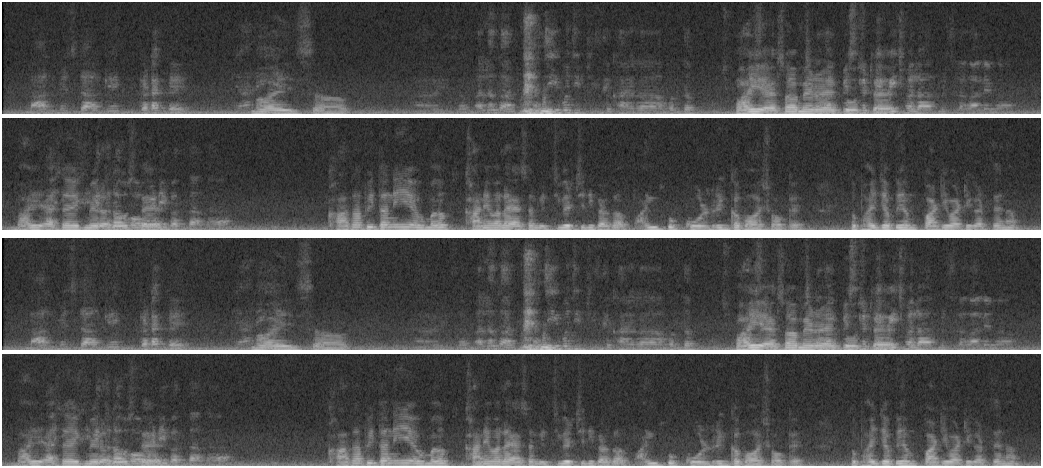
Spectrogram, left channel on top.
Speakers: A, in the centre; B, on the left (about 85°).
A: लाल मिर्च डाल के गटक गए क्या है
B: भाई
A: ये
B: साहब
A: भाई साहब अलग आदमी
B: <clears throat>
A: अजीब अजीब चीजें खाएगा मतलब कुछ भी
B: भाई
A: बिस्किट
B: ऐसा
A: में कुछ
B: मेरा
A: लगा
B: एक दोस्त
A: बिस्किट के
B: है
A: बीच में लाल मिर्च लगा लेगा
B: भाई
A: <laughs> भाई
B: ऐसा एक मेरा
A: इतना
B: दोस्त
A: कॉमेडी
B: है
A: बंदा था <laughs>
B: खाता पीता नहीं है वो मतलब कि खाने वाला है ऐसा मिर्ची विर्ची नहीं करता भाई उसको कोल्ड ड्रिंक का बहुत शौक है तो भाई जब भी हम पार्टी वार्टी करते हैं ना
